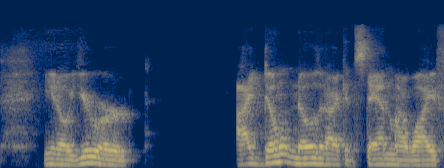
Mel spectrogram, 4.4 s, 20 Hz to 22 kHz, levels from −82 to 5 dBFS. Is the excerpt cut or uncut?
uncut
